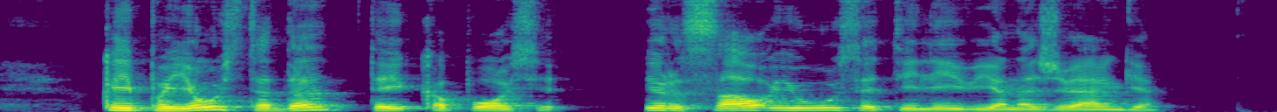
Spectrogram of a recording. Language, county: Lithuanian, Utena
